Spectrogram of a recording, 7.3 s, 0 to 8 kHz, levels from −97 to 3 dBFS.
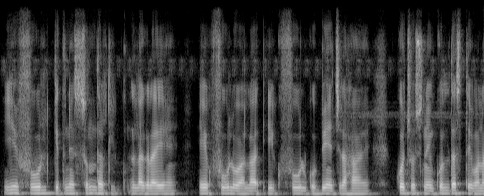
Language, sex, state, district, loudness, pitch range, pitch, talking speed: Hindi, male, Uttar Pradesh, Etah, -24 LUFS, 115-125 Hz, 115 Hz, 175 wpm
